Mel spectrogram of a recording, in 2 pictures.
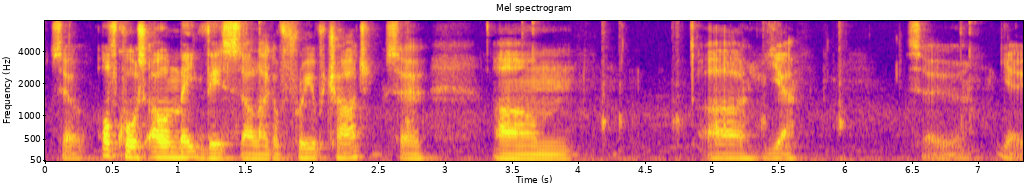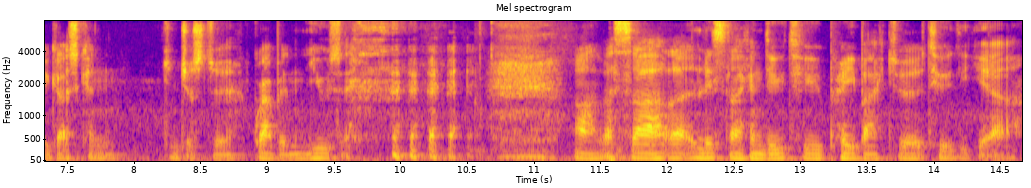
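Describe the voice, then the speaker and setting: Gravelly, mellow-voiced man teaching coding. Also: sits low, little pitch movement, a little hiss or hum. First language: not English. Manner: halting, many fillers and restarts, friendly; chuckles often. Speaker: coding tutorial host. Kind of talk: casual screen-recorded coding tutorial.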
